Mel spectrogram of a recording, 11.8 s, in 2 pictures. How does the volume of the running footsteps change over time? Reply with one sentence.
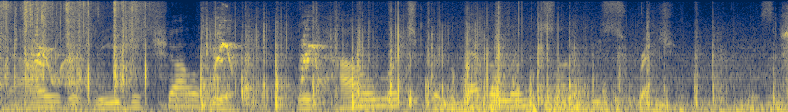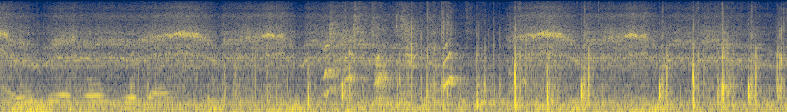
The volume of the running footsteps goes down, then up.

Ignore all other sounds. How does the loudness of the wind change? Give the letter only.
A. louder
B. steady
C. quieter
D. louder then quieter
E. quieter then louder
A.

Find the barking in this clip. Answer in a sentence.
The barking can be heard from 0.2 to 2.5 s and from 8.3 to 9.9 s.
